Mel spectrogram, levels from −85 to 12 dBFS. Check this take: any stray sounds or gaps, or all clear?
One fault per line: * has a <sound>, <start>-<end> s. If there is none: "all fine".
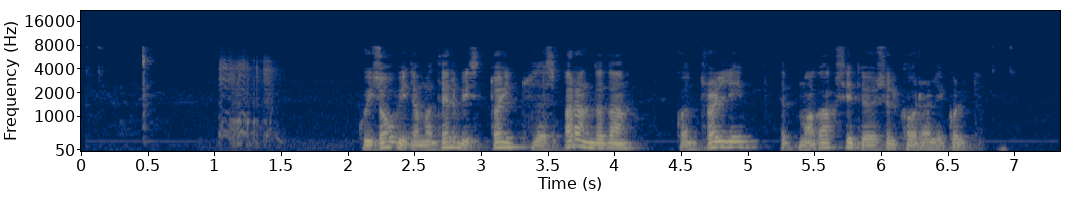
* has a squeak, 1.0-1.6 s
